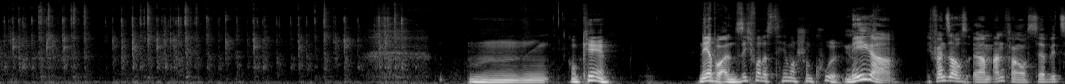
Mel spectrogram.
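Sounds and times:
typing on a computer keyboard: 0.0 - 4.1
speech: 4.7 - 6.2, 7.0 - 10.6.

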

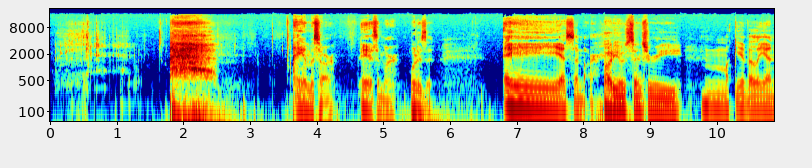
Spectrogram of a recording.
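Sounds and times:
person sipping and swallowing water: 0.0 - 3.0
loud breathy satisfied exhale: 1.8 - 2.8
speech: 3.7 - 5.8, 6.8 - 10.8.

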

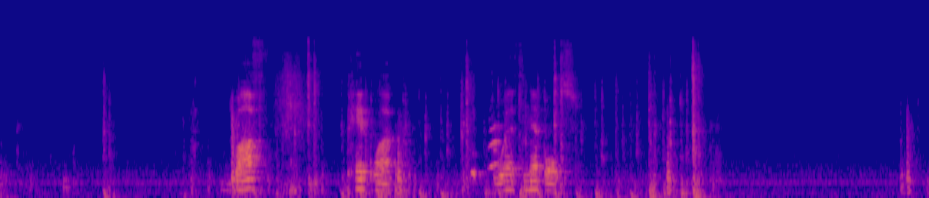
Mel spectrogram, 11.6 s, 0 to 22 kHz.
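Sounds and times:
faint steady hum: 0.0 - 11.6
soft key clicks from typing on a computer keyboard: 1.2 - 1.6, 3.8 - 9.0
speech: 3.0 - 3.4, 4.4 - 5.2, 6.2 - 7.3.

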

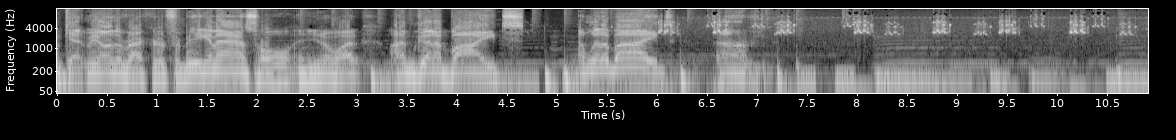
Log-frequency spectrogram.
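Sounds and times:
speech: 0.0 - 7.4
crickets chirping: 5.3 - 10.9.

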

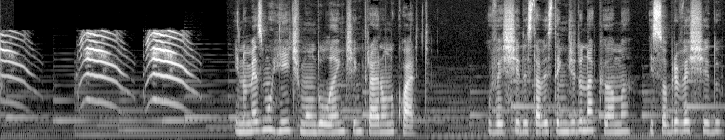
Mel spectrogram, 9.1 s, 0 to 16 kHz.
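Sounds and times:
cat meowing in a dim corridor: 0.0 - 2.6
speech: 2.9 - 5.4, 6.1 - 9.0.

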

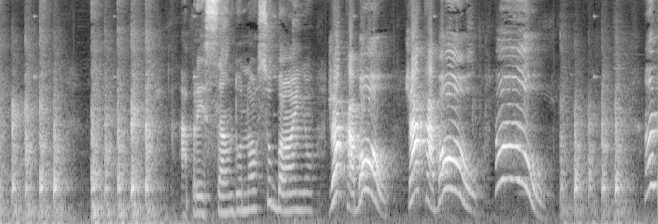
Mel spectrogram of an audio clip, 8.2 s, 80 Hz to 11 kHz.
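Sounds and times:
pounding on a door: 0.0 - 2.1, 6.9 - 8.1
speech: 2.5 - 6.9.

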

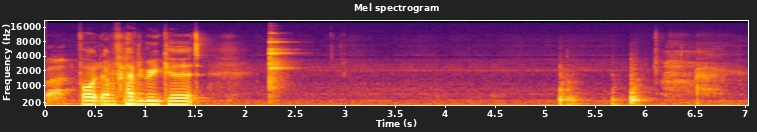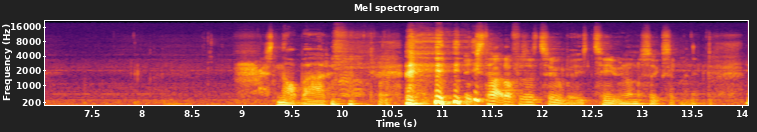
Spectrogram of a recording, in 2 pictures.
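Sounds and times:
speech: 0.4 - 1.7, 9.3 - 14.0
glass clinking: 2.2 - 2.7
laughter: 9.9 - 11.5.

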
